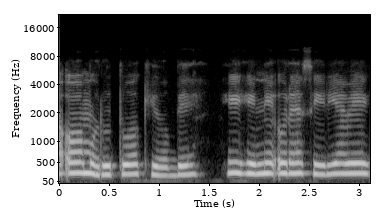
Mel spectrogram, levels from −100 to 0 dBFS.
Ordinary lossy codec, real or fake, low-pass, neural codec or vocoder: Opus, 16 kbps; real; 7.2 kHz; none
